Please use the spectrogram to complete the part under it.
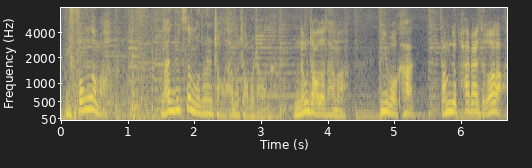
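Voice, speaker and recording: A man's voice: sits high, sing-song, brisk, a little mellow, soft background music. An actor playing a timid male cameraman who grumbles and stammers. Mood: grumbling. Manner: nervous, grumbling.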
